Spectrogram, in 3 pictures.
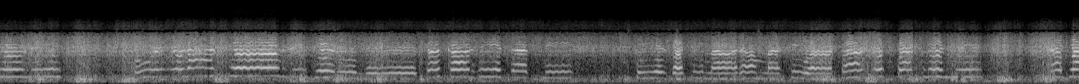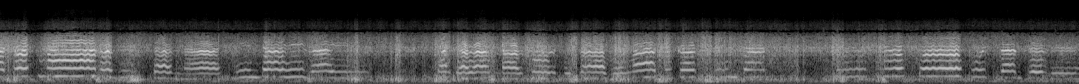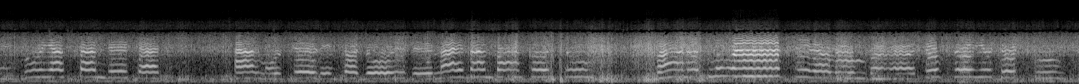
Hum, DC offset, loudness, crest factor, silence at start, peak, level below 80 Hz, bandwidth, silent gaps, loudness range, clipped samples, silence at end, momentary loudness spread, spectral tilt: none; under 0.1%; -17 LUFS; 18 dB; 0 s; 0 dBFS; -58 dBFS; 15 kHz; none; 5 LU; under 0.1%; 0 s; 11 LU; -3 dB/octave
